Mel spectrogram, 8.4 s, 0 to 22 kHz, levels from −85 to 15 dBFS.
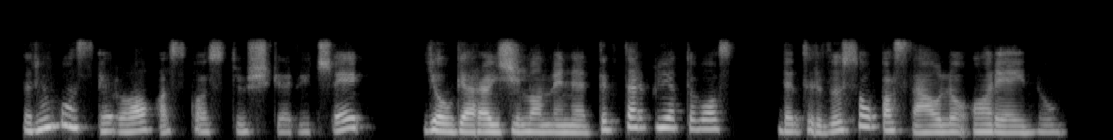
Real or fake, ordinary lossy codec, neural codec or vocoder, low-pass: fake; Opus, 32 kbps; codec, 16 kHz, 1 kbps, FunCodec, trained on Chinese and English, 50 frames a second; 7.2 kHz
